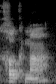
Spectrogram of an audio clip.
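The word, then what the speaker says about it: חכמה: wisdom is just fascinating it's called hokma you say it like that hokma and often we think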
